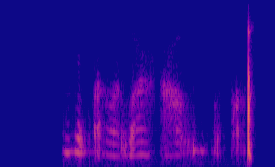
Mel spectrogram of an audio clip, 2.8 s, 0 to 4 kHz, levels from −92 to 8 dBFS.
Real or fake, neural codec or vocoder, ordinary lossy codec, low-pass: fake; autoencoder, 44.1 kHz, a latent of 192 numbers a frame, MeloTTS; Opus, 24 kbps; 3.6 kHz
